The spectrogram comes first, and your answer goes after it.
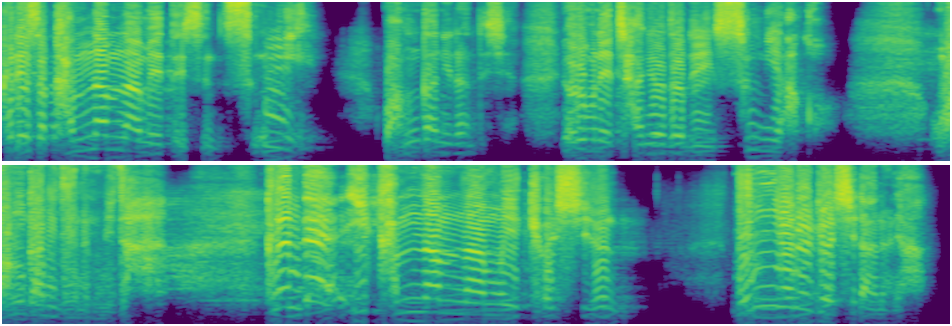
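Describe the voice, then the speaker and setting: A man preaching a sermon as pastor, fervent and animated, breaking into shouted exclamations while telling stories. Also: high-pitched, unhurried, gravelly, poor audio.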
